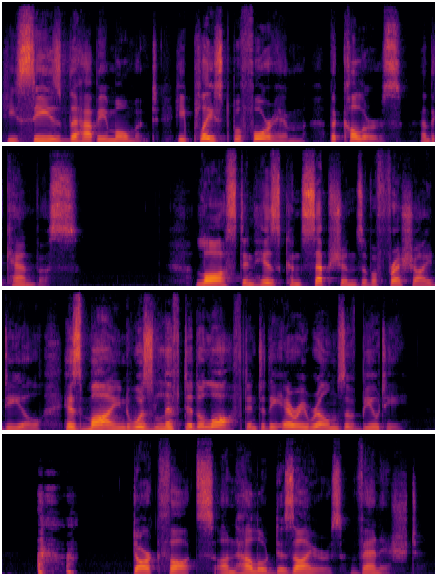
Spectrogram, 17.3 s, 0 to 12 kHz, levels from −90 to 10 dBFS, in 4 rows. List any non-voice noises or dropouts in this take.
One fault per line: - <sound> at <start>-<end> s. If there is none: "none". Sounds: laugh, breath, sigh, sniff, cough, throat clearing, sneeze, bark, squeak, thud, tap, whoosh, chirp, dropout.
- laugh at 13.3-13.8 s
